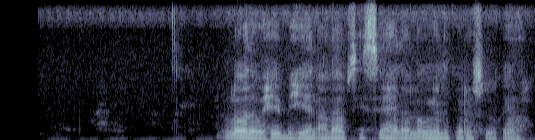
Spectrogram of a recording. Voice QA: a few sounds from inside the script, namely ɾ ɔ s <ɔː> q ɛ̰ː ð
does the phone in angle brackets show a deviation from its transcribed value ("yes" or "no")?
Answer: yes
